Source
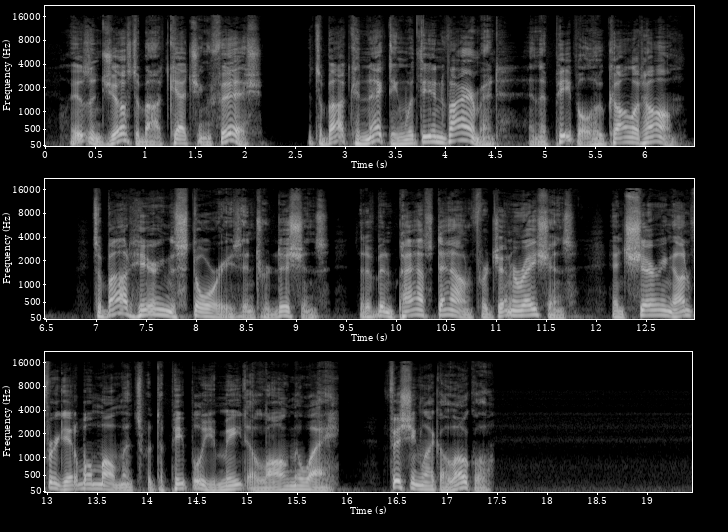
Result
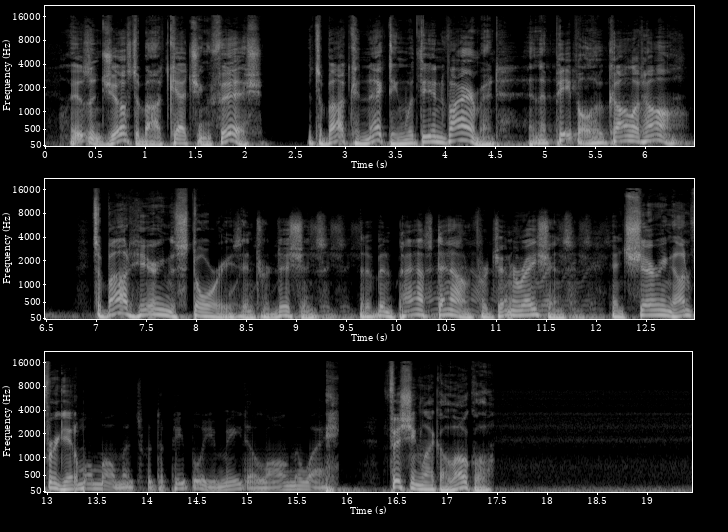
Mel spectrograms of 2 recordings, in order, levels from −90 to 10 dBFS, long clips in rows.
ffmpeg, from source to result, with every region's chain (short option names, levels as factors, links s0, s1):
-filter_complex "[0:a]asettb=1/sr,asplit=3[s0][s1][s2];[s0]atrim=end=4.874[s3];[s1]atrim=start=4.87:end=7.03,asetpts=PTS-STARTPTS,afade=t=in:d=0.004:c=qsin,afade=t=out:st=2.156:d=0.004:c=qsin,aecho=1:1:63|126|189:0.0841|0.0395|0.0186,atrim=end_sample=95256,afreqshift=39[s4];[s2]atrim=start=7.026[s5];[s3][s4]acrossfade=d=0.004:c1=hsin:c2=qsin[s6];[s6][s5]acrossfade=d=0.004:c1=qsin:c2=hsin,asettb=1/sr,asplit=3[s7][s8][s9];[s7]atrim=end=8.124[s10];[s8]atrim=start=8.12:end=12.23,asetpts=PTS-STARTPTS,afade=t=in:d=0.004:c=qsin,afade=t=out:st=4.106:d=0.004:c=qsin,lowpass=f=4700:w=0.5412,lowpass=f=4700:w=1.3066,equalizer=f=2600:w=3:g=-13,aecho=1:1:202|404|606:0.1|0.036|0.013,atrim=end_sample=181251[s11];[s9]atrim=start=12.226[s12];[s10][s11]acrossfade=d=0.004:c1=hsin:c2=qsin[s13];[s13][s12]acrossfade=d=0.004:c1=qsin:c2=hsin,asettb=1/sr,asplit=3[s14][s15][s16];[s14]atrim=end=13.364[s17];[s15]atrim=start=13.36:end=15.79,asetpts=PTS-STARTPTS,afade=t=in:d=0.004:c=qsin,afade=t=out:st=2.426:d=0.004:c=qsin,aecho=1:1:6.2:0.58,atrim=end_sample=107163,acompressor=threshold=0.0708:ratio=10:attack=3.2:release=140:knee=1:detection=peak,bandpass=f=280:t=q:w=1.9[s18];[s16]atrim=start=15.786[s19];[s17][s18]acrossfade=d=0.004:c1=hsin:c2=qsin[s20];[s20][s19]acrossfade=d=0.004:c1=qsin:c2=hsin,bandreject=f=1200:w=15,asubboost=boost=7:cutoff=96,acompressor=threshold=0.0708:ratio=6"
